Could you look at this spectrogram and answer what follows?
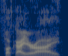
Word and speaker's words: fokaiureye: So Fuckeye Your Eye, that is how you pronounce it.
